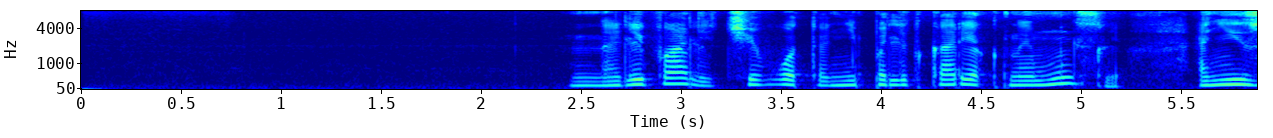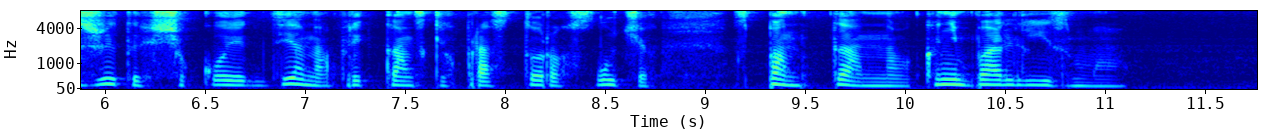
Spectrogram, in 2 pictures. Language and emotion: Russian, angry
